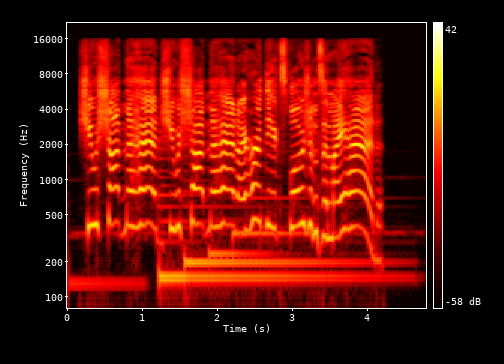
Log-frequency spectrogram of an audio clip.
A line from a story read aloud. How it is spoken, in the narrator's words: she woke up and yelled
